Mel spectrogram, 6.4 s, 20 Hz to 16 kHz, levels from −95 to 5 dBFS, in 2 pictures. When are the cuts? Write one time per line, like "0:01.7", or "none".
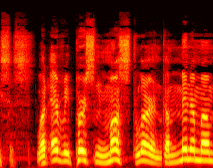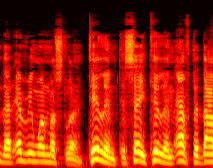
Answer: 0:02.4
0:04.5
